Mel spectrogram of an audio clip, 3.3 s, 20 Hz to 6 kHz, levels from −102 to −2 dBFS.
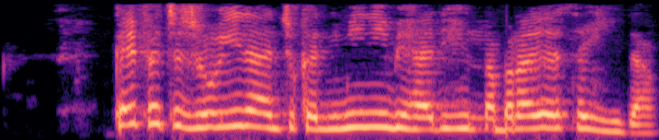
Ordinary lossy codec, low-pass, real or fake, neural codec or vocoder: MP3, 48 kbps; 5.4 kHz; real; none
